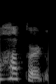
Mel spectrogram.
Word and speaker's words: Huppert: Mathieu Amalric is Mr. Fox, and Isabelle Huppert, or actually Huppert, but the English often pronounce it Huppert.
